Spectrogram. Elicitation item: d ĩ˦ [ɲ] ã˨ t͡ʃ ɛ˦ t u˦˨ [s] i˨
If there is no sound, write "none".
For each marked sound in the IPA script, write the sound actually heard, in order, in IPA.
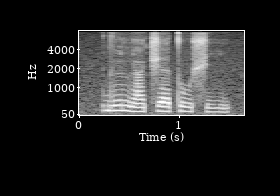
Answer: ɲ, ʃ

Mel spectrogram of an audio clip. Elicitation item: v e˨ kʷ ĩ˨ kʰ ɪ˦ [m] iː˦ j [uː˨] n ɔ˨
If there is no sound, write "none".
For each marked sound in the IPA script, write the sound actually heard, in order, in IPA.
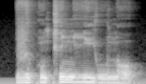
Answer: ɲ, uː˨

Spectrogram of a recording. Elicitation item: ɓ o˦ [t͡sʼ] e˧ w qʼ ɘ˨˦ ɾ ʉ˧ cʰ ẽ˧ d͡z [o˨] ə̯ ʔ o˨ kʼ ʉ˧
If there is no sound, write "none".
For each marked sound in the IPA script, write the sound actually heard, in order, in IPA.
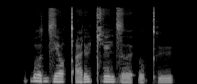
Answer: d͡z, ɤ˨

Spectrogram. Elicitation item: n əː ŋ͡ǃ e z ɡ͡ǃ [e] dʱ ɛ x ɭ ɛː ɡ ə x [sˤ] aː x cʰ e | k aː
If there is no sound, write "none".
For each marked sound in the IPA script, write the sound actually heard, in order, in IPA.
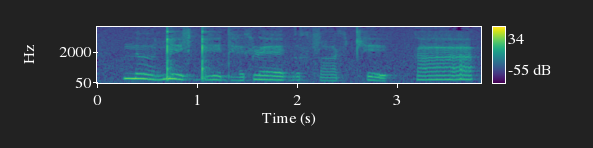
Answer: e, sˤ

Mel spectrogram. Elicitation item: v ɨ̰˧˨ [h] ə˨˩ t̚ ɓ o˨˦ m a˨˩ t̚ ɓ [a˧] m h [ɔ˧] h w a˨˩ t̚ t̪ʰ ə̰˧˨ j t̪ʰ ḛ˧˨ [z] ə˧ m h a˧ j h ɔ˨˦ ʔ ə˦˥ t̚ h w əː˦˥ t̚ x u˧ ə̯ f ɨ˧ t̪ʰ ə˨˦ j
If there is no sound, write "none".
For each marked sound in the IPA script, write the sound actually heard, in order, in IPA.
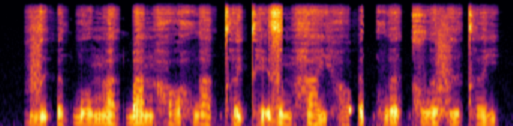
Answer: ʔ, a˧, ɔ˨˦, z

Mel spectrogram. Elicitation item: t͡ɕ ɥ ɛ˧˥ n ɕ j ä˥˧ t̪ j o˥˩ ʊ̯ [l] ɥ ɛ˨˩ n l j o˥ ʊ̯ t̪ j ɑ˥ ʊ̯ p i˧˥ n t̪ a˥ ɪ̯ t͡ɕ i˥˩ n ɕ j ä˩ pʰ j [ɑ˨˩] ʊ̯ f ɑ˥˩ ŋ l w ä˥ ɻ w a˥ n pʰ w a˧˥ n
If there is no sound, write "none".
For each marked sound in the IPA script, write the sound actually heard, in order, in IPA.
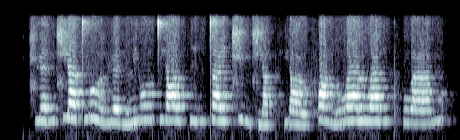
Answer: l, ɑ˨˩

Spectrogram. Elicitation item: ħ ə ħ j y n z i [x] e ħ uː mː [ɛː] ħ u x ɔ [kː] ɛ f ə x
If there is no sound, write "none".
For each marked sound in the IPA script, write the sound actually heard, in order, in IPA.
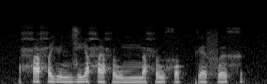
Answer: ħ, ɛ, kː

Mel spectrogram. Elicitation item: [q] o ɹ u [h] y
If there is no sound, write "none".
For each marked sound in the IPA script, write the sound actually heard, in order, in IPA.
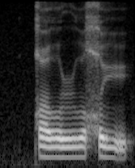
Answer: q, χ

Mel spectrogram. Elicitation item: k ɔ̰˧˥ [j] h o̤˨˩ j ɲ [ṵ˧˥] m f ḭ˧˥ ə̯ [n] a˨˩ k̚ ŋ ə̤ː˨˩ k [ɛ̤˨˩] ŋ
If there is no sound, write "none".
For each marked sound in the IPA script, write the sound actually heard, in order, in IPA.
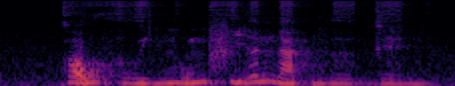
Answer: w, ṵ˧˥, n, ɛ̤˨˩

